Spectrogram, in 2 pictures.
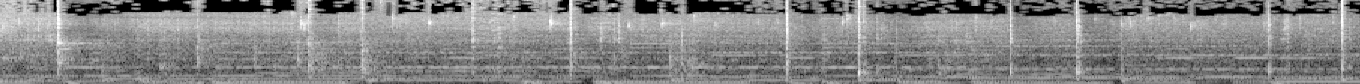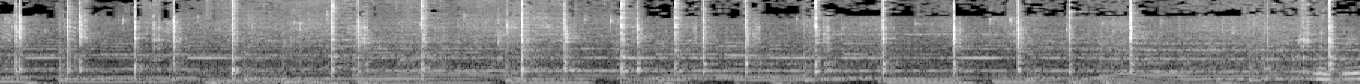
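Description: Onions and green chillies fry in hot oil for a tamarind fish curry, a constant sizzle under a long run of rhythmic spatula scrapes and clinks against the pan, with no talking.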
